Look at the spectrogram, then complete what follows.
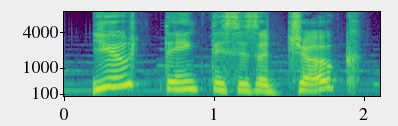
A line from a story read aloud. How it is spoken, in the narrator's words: he roars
